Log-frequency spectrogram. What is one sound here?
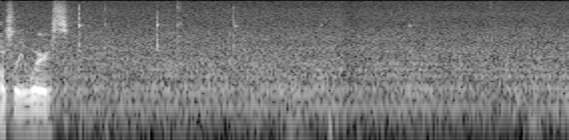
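A metal lathe motor hums steadily.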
